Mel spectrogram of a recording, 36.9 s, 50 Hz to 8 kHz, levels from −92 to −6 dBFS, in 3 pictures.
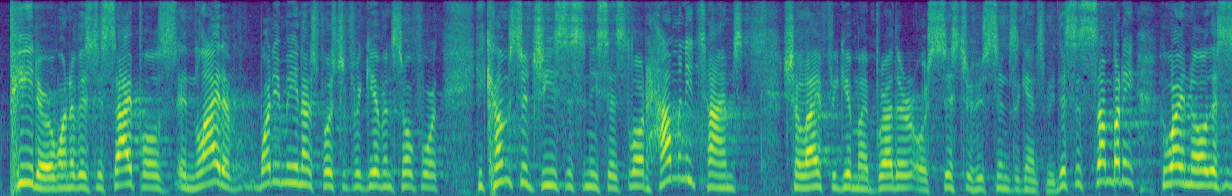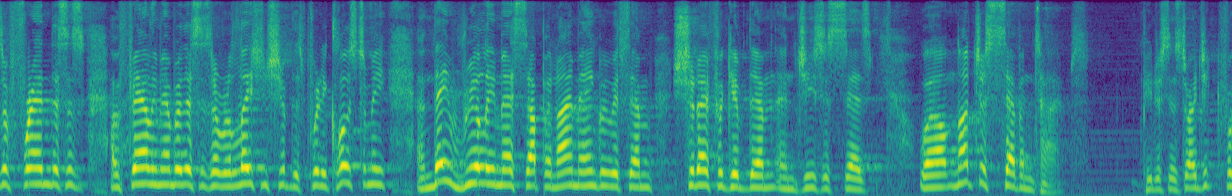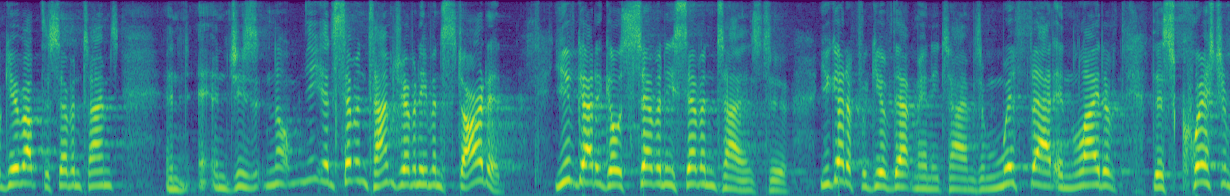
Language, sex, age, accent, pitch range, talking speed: English, male, 60-79, American, 165-225 Hz, 210 wpm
